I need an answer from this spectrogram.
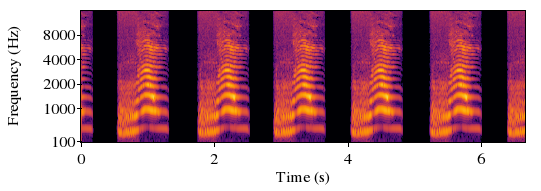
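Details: Angry street cat, met on stairs in darkness and recorded on a terrace after being fed, giving long wavering meows that rise then fall, five nearly identical calls repeated about every 1.2 seconds with short silences between, no other sounds.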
